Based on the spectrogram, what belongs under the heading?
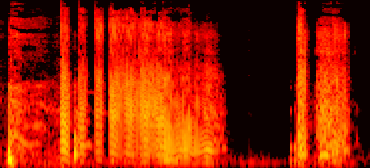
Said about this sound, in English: Just turn around and fart. Snap. Play the wet one.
